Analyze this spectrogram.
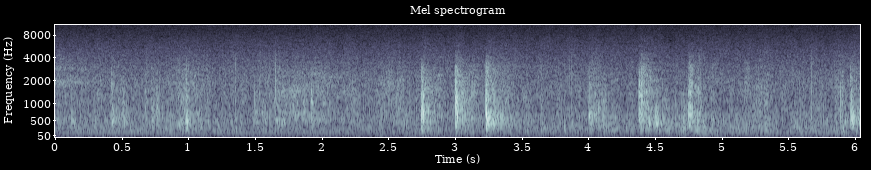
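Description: Footsteps thud.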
